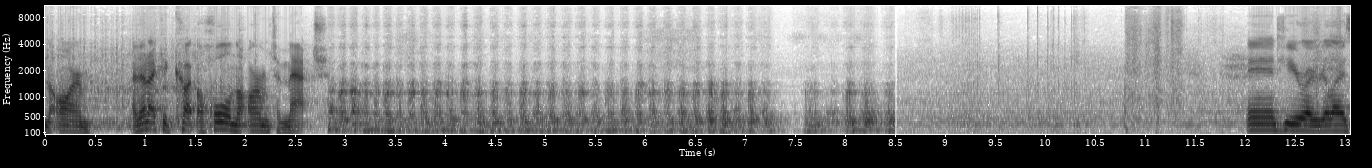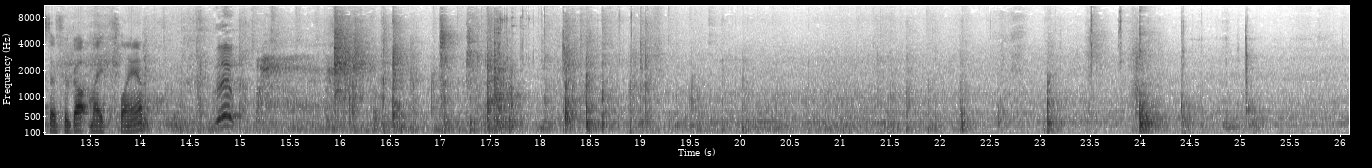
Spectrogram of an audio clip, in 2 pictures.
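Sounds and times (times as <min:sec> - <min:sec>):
clamp knocking and clattering: 0:16.0 - 0:19.1.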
